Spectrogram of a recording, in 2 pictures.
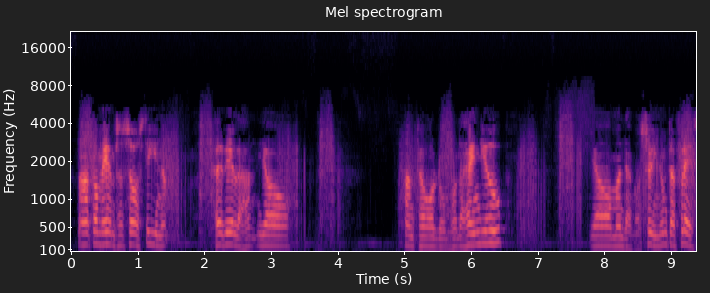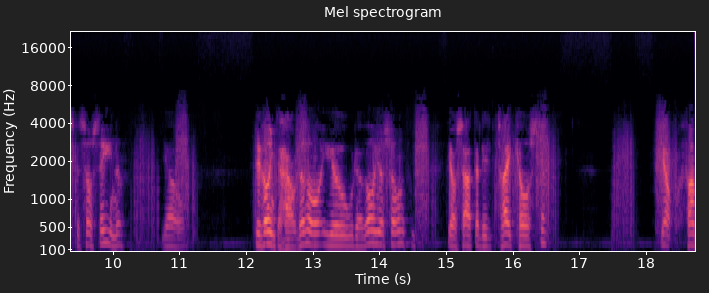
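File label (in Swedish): Jämshög Blekinge, dialekter; Folkminnen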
